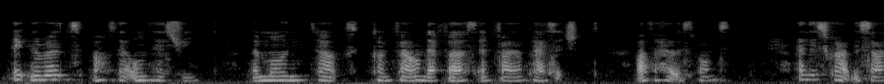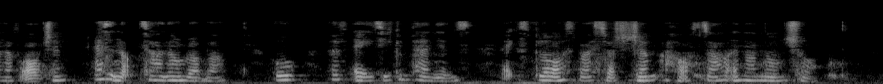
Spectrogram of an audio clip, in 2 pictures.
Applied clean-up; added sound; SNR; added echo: none; none; none; none.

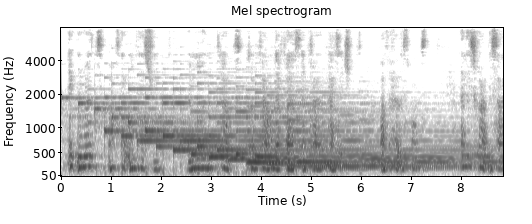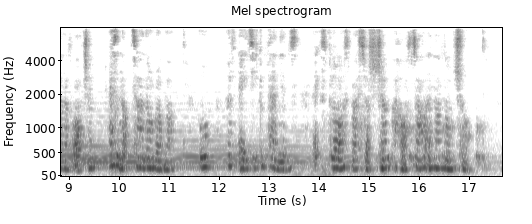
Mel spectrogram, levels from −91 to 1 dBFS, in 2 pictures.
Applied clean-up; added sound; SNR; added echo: none; Piano; 0 dB; reverberation time 0.3 s.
